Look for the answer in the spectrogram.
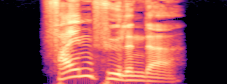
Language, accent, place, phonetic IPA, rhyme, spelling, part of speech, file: German, Germany, Berlin, [ˈfaɪ̯nˌfyːləndɐ], -aɪ̯nfyːləndɐ, feinfühlender, adjective, De-feinfühlender.ogg
- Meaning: 1. comparative degree of feinfühlend 2. inflection of feinfühlend: strong/mixed nominative masculine singular 3. inflection of feinfühlend: strong genitive/dative feminine singular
